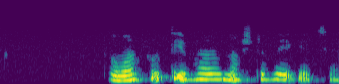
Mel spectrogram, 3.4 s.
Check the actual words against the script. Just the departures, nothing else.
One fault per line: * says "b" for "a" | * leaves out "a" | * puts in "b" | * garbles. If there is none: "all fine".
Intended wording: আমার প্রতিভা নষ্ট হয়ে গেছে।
* says "তোমার" for "আমার"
